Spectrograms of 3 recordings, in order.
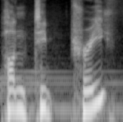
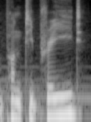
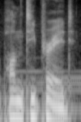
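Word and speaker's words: Pontypridd: drive oh dear right ponte preeth did we decide that's how it's pronounced i think it depends on which part of whales you're in it could be ponte preed but i do know and i have learned that it's not ponte prid but we're 12 games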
